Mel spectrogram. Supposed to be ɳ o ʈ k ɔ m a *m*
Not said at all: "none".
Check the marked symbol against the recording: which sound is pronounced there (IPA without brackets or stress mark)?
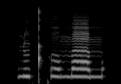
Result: m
